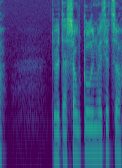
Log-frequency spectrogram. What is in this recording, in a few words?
"sawdl", Welsh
